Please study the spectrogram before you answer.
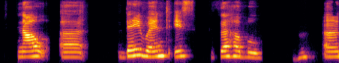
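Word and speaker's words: ذهبوا: uh they went is zahabu uh note that there is an alif at the end of the word which is not pronounced yeah so this alif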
